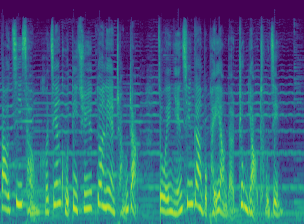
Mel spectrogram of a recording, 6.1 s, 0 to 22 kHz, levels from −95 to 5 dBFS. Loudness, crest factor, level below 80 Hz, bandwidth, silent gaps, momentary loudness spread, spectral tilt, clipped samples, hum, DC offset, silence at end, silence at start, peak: -12 LUFS; 12 dB; -46 dBFS; 14.5 kHz; none; 7 LU; -5 dB/octave; under 0.1%; none; 0.2%; 0 s; 0 s; 0 dBFS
